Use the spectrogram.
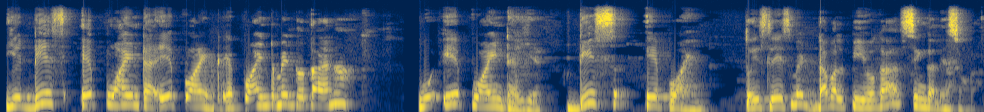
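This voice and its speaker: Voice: medium pitch, darkish tone. A teacher giving a spelling lesson for exam students, explaining step by step and answering their own questions.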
